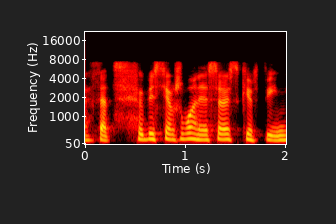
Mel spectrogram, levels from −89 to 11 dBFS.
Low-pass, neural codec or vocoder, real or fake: 7.2 kHz; codec, 16 kHz, 2 kbps, X-Codec, HuBERT features, trained on LibriSpeech; fake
